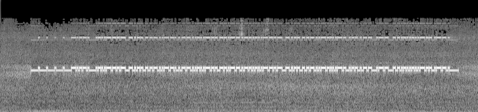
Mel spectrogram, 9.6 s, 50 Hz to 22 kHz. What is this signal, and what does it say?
RTTY (45.45 baud, 170 Hz shift), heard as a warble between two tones, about 1800 Hz centre, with radio static and street noise. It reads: DE ONLINEHANDEL EN DE ONLINERECLAMEMIDDELEN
